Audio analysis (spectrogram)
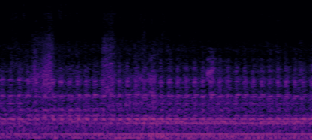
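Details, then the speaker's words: Vornado air circulator fan on speed one (lowest): steady low hum with a faint fast pulsing flutter, while speed two is quiet; owner unsure why it sounds like this; fan noise at low speed. "Huh? I don't know why my vornnado sounds like this on speed"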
